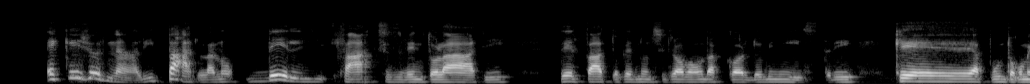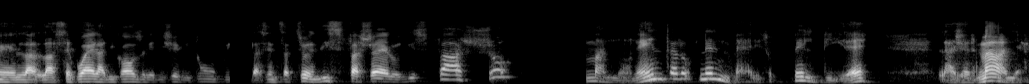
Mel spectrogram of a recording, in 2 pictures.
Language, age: Italian, 50-69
